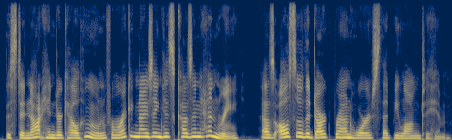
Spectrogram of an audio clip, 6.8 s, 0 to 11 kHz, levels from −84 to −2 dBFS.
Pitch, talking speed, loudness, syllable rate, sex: 235 Hz, 175 wpm, -16 LUFS, 5.0 syllables/s, female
